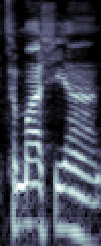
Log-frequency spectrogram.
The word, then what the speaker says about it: Timashion: name for me again uh my name is tamashian tamashian jones tamashian all right tamashan i probably won't even have to say your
